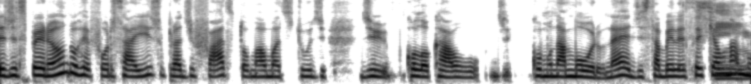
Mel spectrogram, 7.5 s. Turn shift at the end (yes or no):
yes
